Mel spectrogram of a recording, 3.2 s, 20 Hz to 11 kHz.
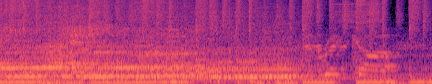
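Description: Porsche GT3 Cup race cars pulling away at a race start at Croft circuit, a loud layered engine roar with revving and gear changes as the pack accelerates, under a commentator's talk.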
